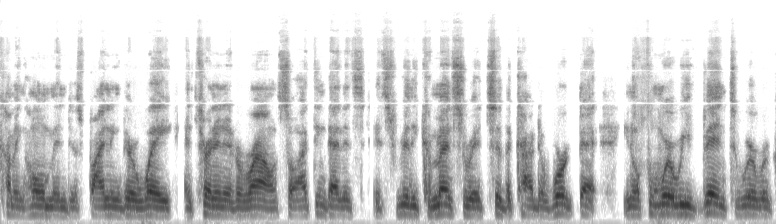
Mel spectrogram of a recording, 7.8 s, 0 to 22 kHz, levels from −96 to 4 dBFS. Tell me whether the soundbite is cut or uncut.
cut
